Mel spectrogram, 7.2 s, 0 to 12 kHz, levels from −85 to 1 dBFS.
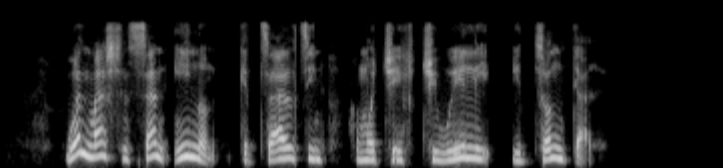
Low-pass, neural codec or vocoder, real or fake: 7.2 kHz; codec, 16 kHz, 8 kbps, FunCodec, trained on LibriTTS, 25 frames a second; fake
